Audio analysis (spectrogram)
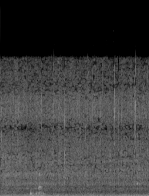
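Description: Onions and ginger garlic paste frying in a pan for pav bhaji, a soft continuous crackling sizzle with a faint clink or two, low and steady with no voices.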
